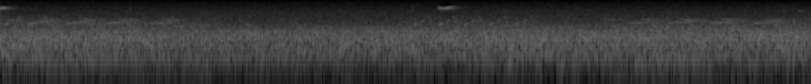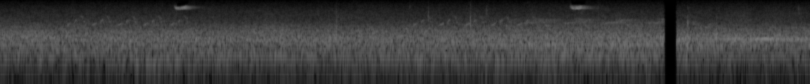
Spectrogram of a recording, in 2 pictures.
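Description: Woodland ambience: a steady background hiss with small birds twittering every few seconds and four brief, very high-pitched chirps a few seconds apart.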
